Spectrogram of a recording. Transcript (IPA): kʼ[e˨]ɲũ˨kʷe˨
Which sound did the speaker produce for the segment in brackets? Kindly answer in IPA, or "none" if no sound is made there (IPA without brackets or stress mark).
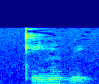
e˨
